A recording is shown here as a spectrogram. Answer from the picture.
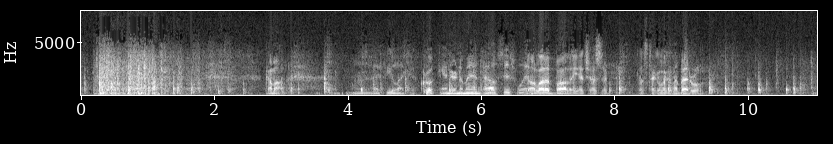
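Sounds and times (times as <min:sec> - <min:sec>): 
door being busted open: 0:00.0 - 0:02.2
wood splintering: 0:00.0 - 0:11.0
speech: 0:02.8 - 0:03.4, 0:04.2 - 0:09.4.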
